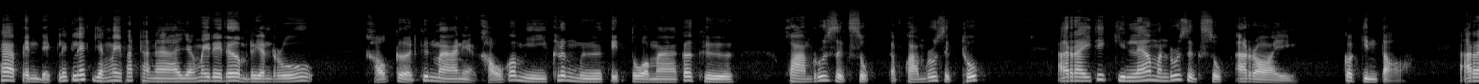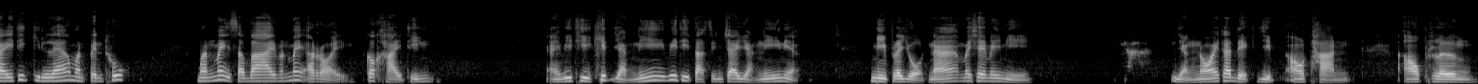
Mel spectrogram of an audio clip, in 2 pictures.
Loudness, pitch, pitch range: -23 LUFS, 150 Hz, 125-180 Hz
